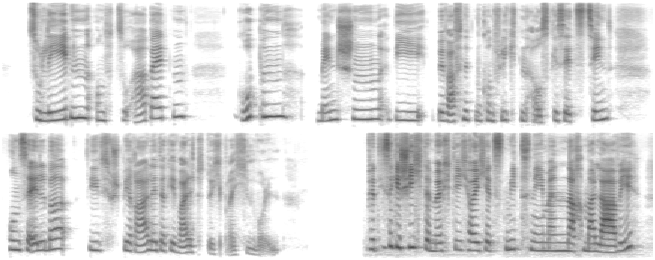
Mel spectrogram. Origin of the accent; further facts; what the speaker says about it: Austria; now in France; Grüß Gott … Ich bin Österreicherin, ich lebe in Frankreich.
